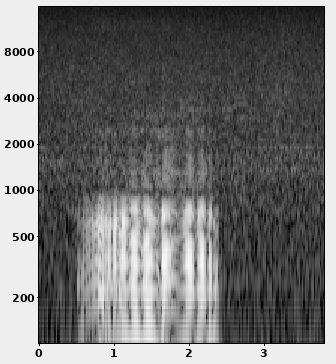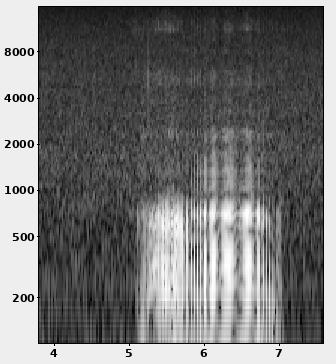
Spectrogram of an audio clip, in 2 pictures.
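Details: Pug dog asleep on his back with legs up, his first time in that position: two long, rattling, buzzing snores on breathing in, each about two seconds, separated by quiet; flat-faced dog snoring.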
